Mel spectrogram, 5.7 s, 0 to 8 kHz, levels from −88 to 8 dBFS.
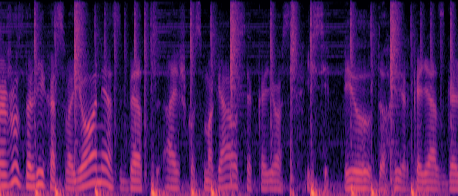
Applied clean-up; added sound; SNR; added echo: none; Drum kit; -1 dB; none.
